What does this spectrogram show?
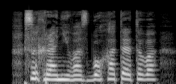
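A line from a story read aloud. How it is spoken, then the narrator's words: Young woman's alarmed exclamation. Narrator (Russian): воскликнула молодая женщина, и в голосе ее прозвучала такая тревога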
